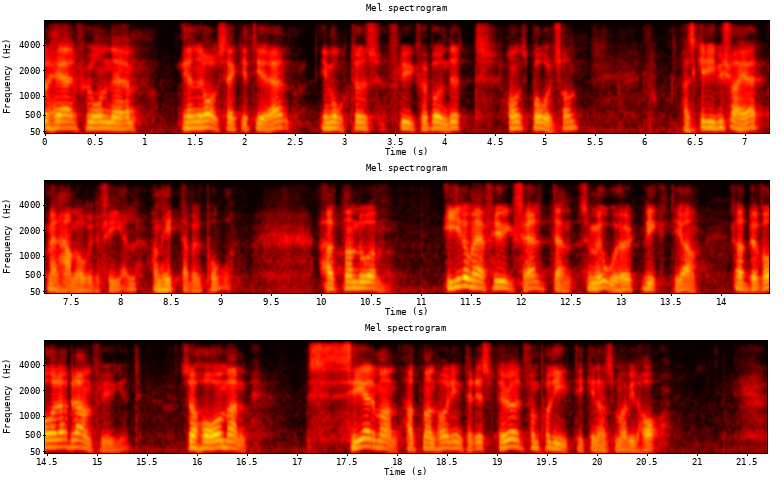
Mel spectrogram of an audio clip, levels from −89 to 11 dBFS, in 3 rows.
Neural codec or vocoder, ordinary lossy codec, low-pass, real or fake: codec, 16 kHz, 0.8 kbps, ZipCodec; none; 7.2 kHz; fake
